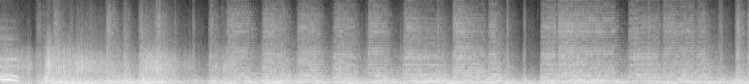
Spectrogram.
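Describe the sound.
Cannon fire in a battle against the English at Curaçao: a dense, continuous barrage of heavy booms and blasts, many overlapping, staying loud throughout.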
